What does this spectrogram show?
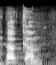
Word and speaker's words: Hook 'em: from my advisor hookum it's it's two words but you pronounce it as one hook them and you do this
